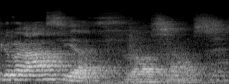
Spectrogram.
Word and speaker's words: gracias: is por favor por favor thank you is gracias and because of the stress you put the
